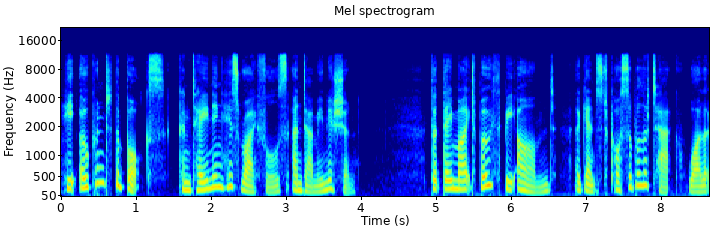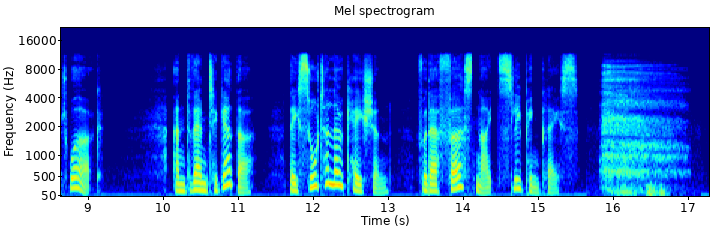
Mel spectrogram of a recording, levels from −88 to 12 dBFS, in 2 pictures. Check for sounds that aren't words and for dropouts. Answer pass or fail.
fail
